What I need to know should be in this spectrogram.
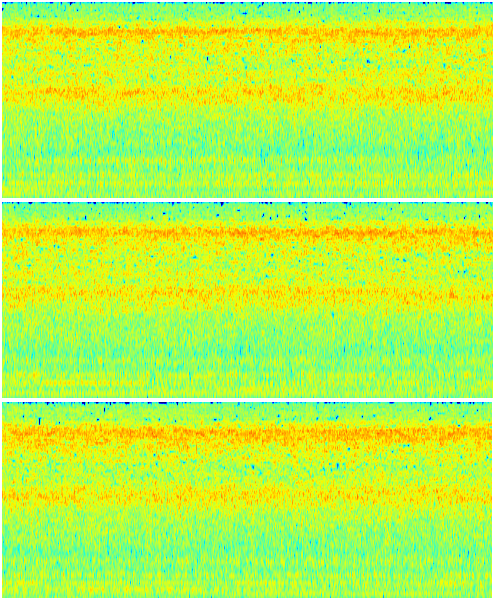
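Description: A diesel engine runs loudly and steadily.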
